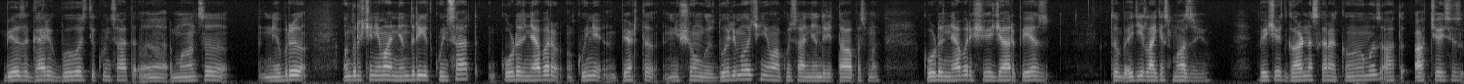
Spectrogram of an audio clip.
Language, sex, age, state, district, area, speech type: Kashmiri, male, 18-30, Jammu and Kashmir, Bandipora, rural, spontaneous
